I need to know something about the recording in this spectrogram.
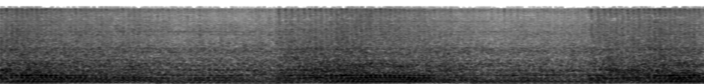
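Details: Craftsman lawn tractor after no-start repair with new carburetor parts including float needle valve, idle over a year, full gas tank, warming up: steady, even single-cylinder putter with slight rhythmic rise and fall; normal running.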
